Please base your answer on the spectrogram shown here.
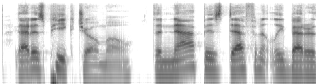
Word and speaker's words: JOMO: Mistake number four, the pronunciation of JOMO, not YOMO, not HOMO. Hard J, JOMO, JOMO.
